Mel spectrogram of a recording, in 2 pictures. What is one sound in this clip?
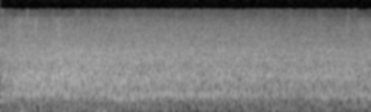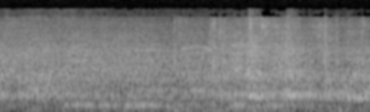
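A large crowd cheers and chants steadily in a stadium.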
